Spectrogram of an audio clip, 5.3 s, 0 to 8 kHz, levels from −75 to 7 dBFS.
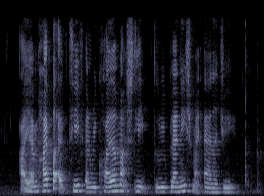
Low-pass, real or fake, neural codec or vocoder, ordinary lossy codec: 7.2 kHz; real; none; MP3, 64 kbps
